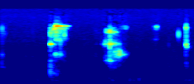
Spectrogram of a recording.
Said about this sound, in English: So here I have my herbs and I have my blueberries and I'm just gonna mix them up together.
